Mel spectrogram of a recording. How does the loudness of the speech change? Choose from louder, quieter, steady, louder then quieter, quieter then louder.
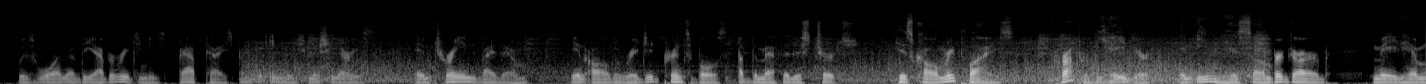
louder.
